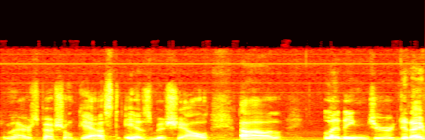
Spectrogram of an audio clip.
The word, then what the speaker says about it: Leininger: I'm Elaine Conyers, and today our special guest is Michele Leininger. Did I pronounce that right? Leininger. Leininger.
